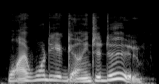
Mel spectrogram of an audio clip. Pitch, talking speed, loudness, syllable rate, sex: 175 Hz, 265 wpm, -14 LUFS, 5.9 syllables/s, male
